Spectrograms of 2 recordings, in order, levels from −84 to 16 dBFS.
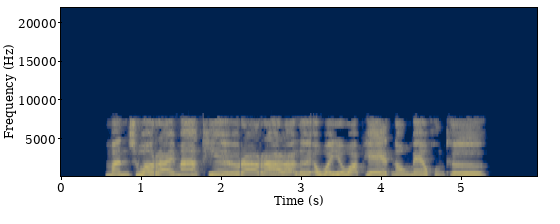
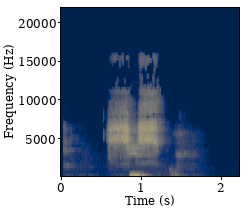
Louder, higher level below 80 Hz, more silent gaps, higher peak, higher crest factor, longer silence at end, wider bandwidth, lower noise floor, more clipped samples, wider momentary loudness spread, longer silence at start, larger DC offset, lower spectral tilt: about the same, -14 LUFS vs -16 LUFS; first, -64 dBFS vs -74 dBFS; neither; first, 0 dBFS vs -4 dBFS; second, 14 dB vs 20 dB; about the same, 0.65 s vs 0.75 s; second, 8.2 kHz vs 16 kHz; first, -88 dBFS vs -71 dBFS; neither; second, 5 LU vs 11 LU; about the same, 0.55 s vs 0.6 s; neither; first, -2 dB/octave vs -0.5 dB/octave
